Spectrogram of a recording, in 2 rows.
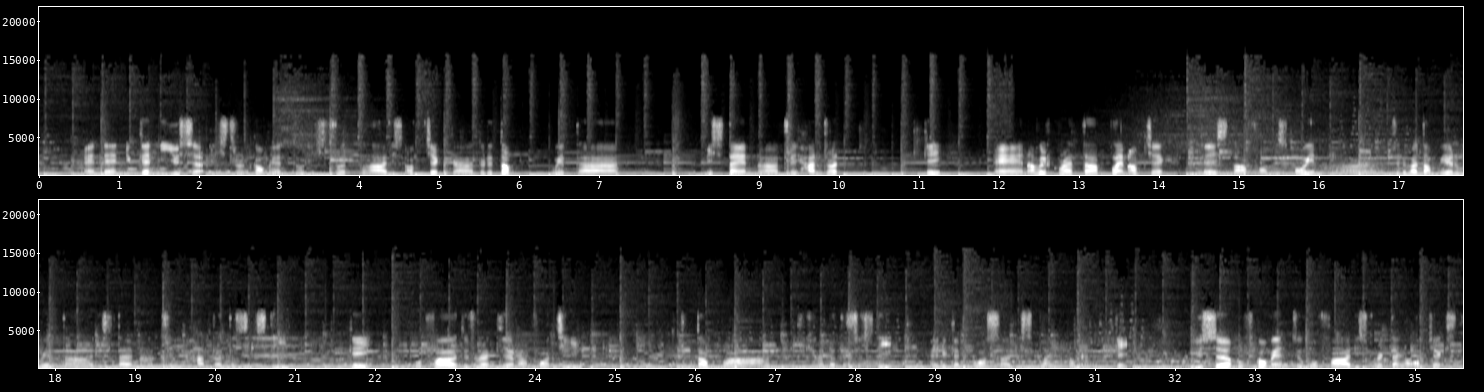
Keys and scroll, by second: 1.6-3.5 typing, 10.0-10.9 typing, 13.1-14.7 typing, 20.0-21.4 typing, 23.7-25.0 typing, 27.0-28.6 typing, 29.7-30.7 typing, 32.3-33.2 typing, 35.0 space.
